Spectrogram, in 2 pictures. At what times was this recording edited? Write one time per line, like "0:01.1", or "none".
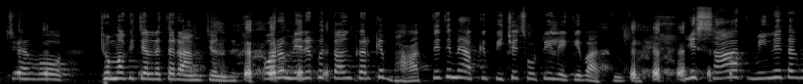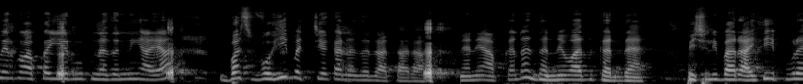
0:12.5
